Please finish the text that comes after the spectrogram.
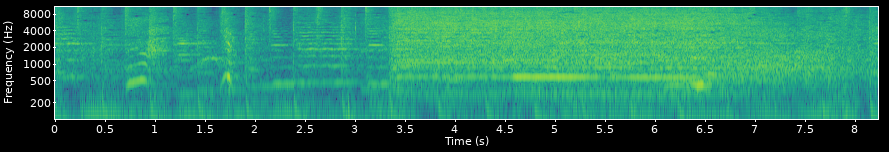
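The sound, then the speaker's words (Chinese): After about three seconds of quick, regular ticking, a hair dryer switches on and blows a loud, steady airy roar with a faint high whine, running unbroken to the end. “姐，你家吹风机在哪儿？”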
